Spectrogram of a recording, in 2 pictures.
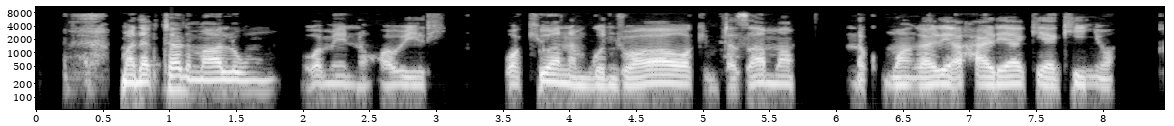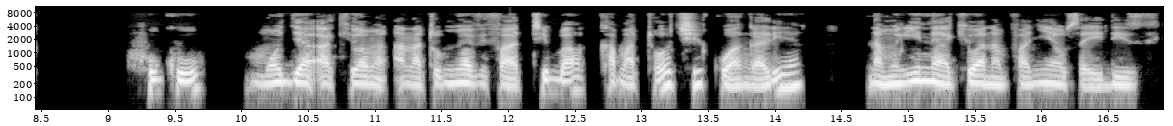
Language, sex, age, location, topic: Swahili, male, 18-24, Dar es Salaam, health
